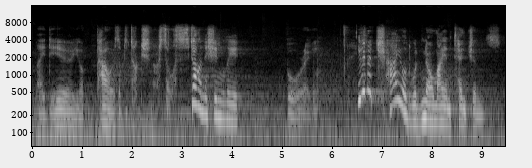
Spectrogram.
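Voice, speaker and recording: A man playing a mad, scheming Time Lord villain in an audio drama, speaking in a haughty, measured, mocking and theatrical way. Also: medium pitch, wildly swooping pitch, fairly bright tone, big-room sound, highs cut off, a little hiss or hum, heavily acted. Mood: sly, urgent.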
